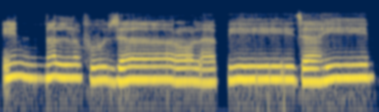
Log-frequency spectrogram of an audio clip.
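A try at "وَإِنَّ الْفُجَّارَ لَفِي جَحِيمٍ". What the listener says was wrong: Jimnya belum keras tuh.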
